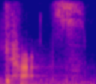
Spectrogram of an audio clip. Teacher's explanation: s is unvoiced so we don't use our vocal cords to make the sound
